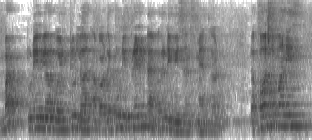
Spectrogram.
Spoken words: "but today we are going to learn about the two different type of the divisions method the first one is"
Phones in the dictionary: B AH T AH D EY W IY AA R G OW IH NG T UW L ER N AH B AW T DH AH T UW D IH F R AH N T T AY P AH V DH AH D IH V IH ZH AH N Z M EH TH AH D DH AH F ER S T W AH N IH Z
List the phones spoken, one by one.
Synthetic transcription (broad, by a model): B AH T AH D EY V IY AA R G OW IH NG T UW L ER N AH B AW T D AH T UW D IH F R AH N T T AY P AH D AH D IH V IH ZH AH N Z M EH T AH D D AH F ER S T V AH N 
